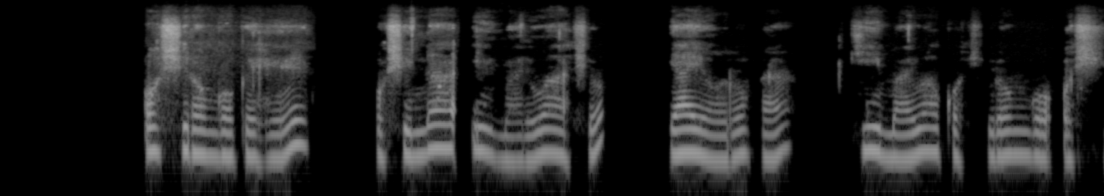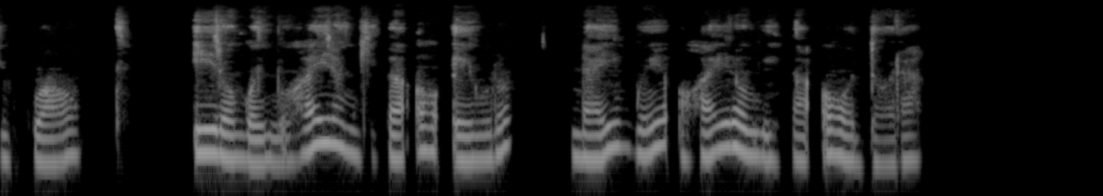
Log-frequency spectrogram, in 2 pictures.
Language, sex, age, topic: Oshiwambo, male, 25-35, finance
